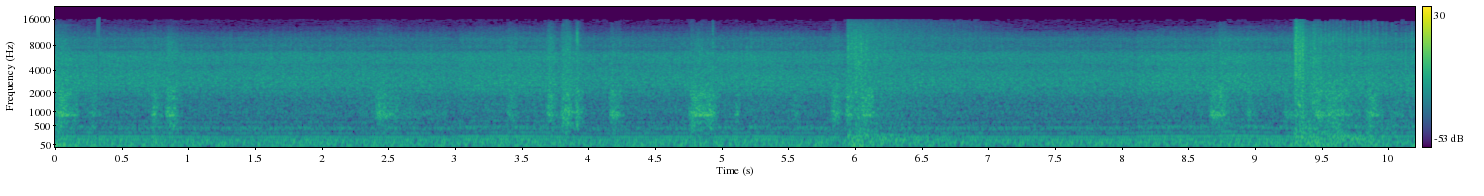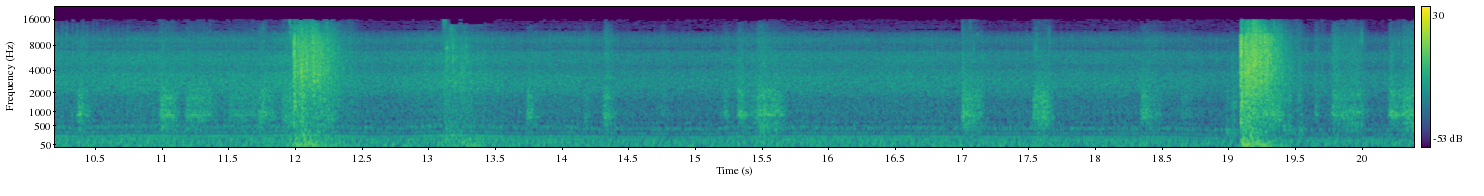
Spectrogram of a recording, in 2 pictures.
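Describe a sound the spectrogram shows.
Truck tyres bump and thud over rocky dirt.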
